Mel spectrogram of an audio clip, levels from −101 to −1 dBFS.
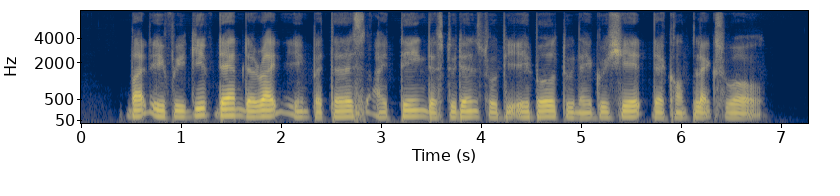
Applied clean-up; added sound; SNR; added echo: neural mask model Resemble Enhance denoiser.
